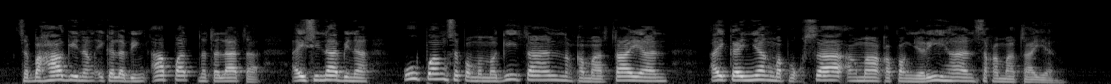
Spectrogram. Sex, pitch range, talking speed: male, 130-195 Hz, 125 wpm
